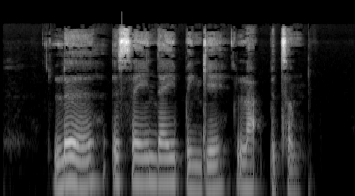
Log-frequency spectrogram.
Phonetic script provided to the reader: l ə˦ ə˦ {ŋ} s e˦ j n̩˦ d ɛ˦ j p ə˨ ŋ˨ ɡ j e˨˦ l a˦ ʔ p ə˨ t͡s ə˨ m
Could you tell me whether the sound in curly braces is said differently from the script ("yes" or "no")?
yes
